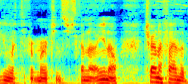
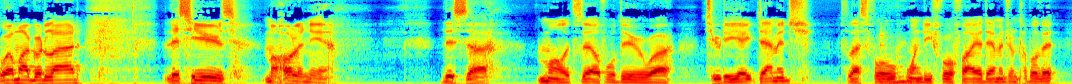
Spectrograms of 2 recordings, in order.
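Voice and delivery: rough dwarf character voice; 2 semitones lower than usual. Voicing a dwarf selling a maul to a player: gruff dwarf voice. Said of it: "gets real gruff in your face and says".

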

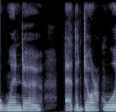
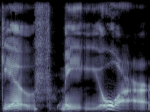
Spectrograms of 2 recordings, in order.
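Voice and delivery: very low, swooping, strange, eerie unseen-sounding voice; 7 semitones lower than usual. Reading a story, the unseen voice outside the old man's cabin, strange voice from the dark. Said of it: "Then he heard a strange voice from out in the dark somewhere".

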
